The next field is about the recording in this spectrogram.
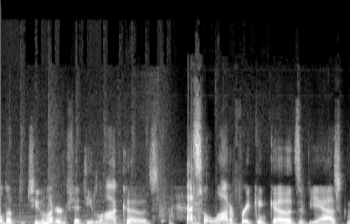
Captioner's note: laughing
